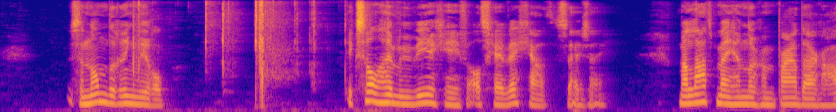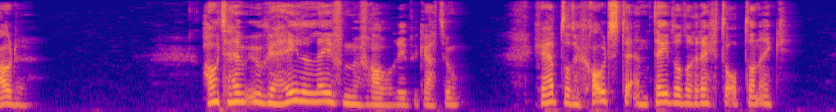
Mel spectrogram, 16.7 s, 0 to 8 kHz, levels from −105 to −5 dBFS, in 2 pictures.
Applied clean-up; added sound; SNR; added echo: classical method log-MMSE.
